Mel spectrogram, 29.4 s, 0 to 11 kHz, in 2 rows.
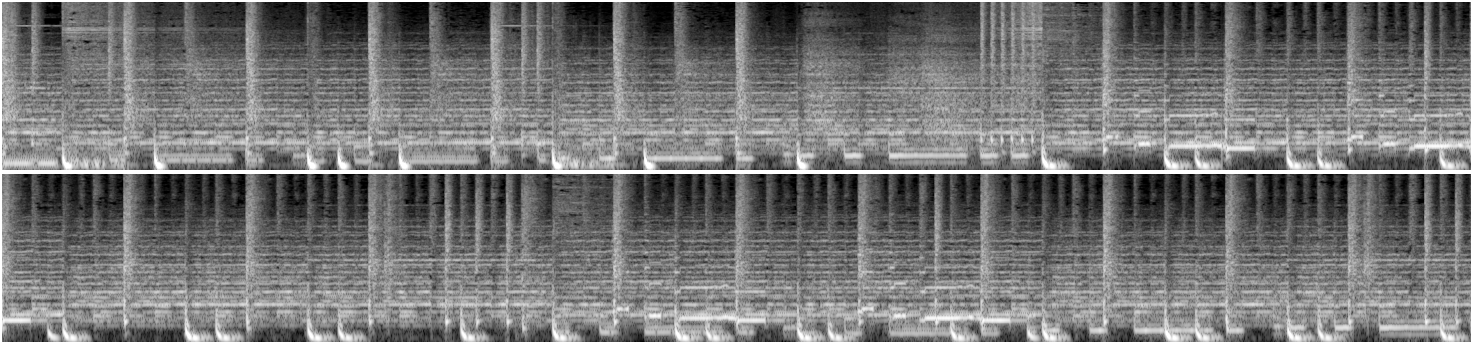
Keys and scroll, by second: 25.2 ctrl+g, 26.3 ctrl+alt+shift+e.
